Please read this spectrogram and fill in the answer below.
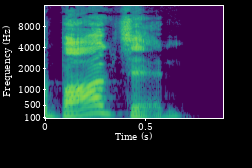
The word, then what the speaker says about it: Bogdan: I feel like it's a little bit easier than Dr. Bogdan, or if you say it in the traditional Ukrainian, it would be Bogdan.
